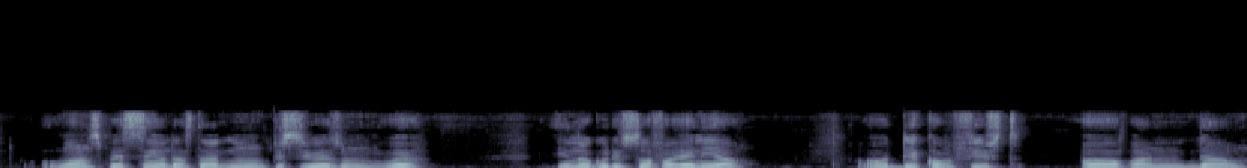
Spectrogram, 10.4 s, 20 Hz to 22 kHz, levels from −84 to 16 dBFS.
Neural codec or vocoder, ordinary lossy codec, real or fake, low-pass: none; AAC, 48 kbps; real; 7.2 kHz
